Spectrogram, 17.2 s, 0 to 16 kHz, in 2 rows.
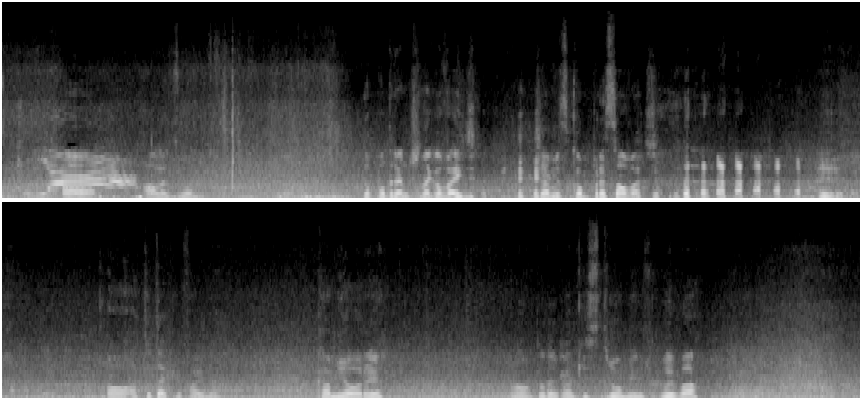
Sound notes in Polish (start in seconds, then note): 6.5 śmiech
